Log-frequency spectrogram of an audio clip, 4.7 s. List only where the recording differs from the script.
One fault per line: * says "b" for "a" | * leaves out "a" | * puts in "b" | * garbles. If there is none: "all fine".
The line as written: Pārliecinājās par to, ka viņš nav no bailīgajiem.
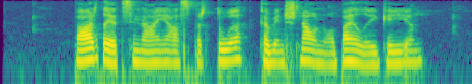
all fine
